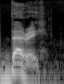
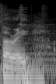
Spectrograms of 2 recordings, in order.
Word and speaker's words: Bury: At time of recording, it was believed that the correct pronunciation of Berry was indeed Berry. However, upon further research, it does appear that both Berry and Bury are seen as the correct way of pronouncing it, depending on which side of the town you are from.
